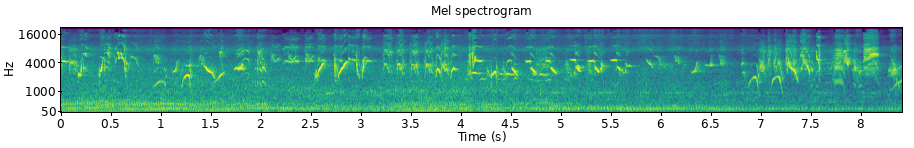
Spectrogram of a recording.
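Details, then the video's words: Spotted oriental magpie-robin (kacer trotol) song used as a lure to get young birds singing: dense, rapid chattering of sharp whistled notes and buzzy sweeps, high-pitched and continuous, with brief pauses and a burst of scratchy notes near the end. "Pancingan suara Kacer trotol BIKIN KACER NGEPLAY"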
